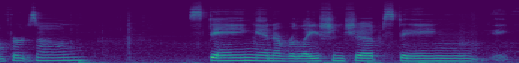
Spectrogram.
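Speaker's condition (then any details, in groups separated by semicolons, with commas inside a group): No condition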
